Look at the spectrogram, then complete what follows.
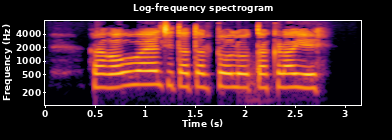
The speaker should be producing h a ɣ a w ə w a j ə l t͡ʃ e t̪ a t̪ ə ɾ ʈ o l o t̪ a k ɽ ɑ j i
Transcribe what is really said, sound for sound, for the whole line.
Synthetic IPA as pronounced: h a ɣ a w ə w a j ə l t͡ʃ e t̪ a t̪ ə ɾ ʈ o l o t̪ a k ɽ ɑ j e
